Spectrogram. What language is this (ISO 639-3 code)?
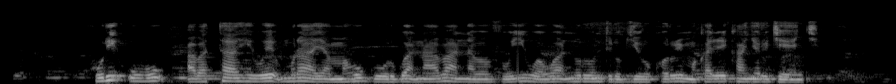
kin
